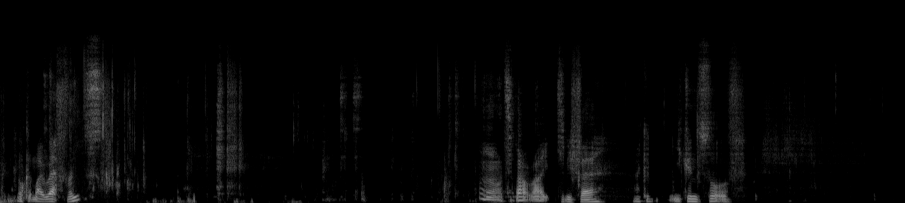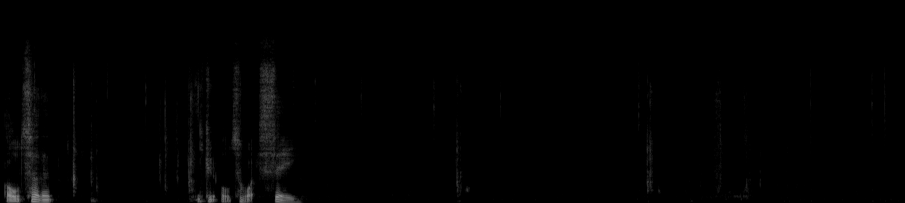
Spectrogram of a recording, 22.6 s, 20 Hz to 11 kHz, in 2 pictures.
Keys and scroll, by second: 7.1 t, 8.5 ctrl+z, 9.8 ctrl+z, 12.1 t, 21.0 /.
